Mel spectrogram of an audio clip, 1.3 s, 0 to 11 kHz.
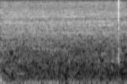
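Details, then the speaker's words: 2013 Retina MacBook Pro, Core i7, 16 GB RAM, after a fix for a failed graphics card; no SSD fitted, keyboard warm, CPU hot but GPU cool. Fans roar flat out with a steady, airy sound, no tone or rattle, and won't slow down. "Holy crap, the fan is roaring."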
